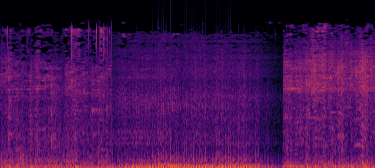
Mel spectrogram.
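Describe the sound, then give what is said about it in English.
Motorcycles ride into a parking lot already full of bikes as riders arrive for a gathering. A loud, steady low engine rumble carries on throughout, briefly dipping near the end before picking back up. “Everybody's coming, they're riding in, and things are looking good. Got a parking lot full of bikes, more coming in all the time”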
